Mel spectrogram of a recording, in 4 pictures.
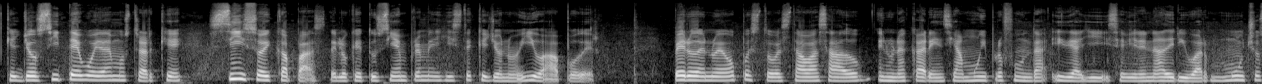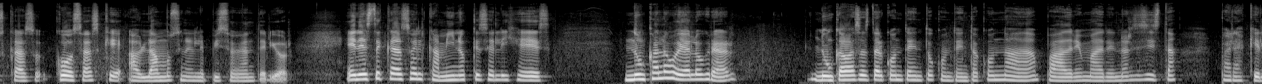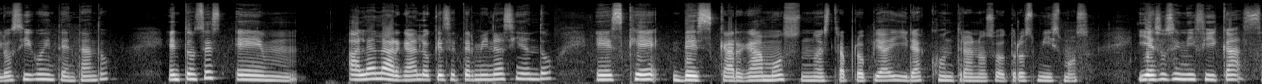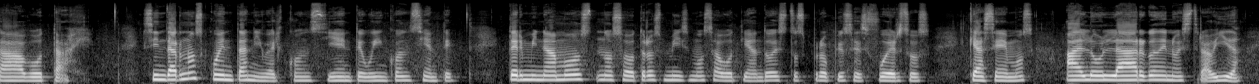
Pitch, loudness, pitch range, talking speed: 195 Hz, -13 LUFS, 175-215 Hz, 150 wpm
